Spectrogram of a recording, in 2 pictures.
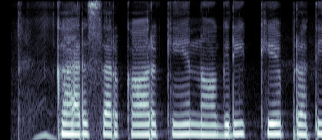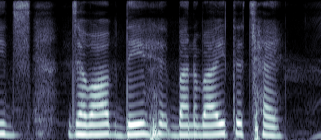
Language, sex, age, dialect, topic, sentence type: Maithili, female, 18-24, Eastern / Thethi, banking, statement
